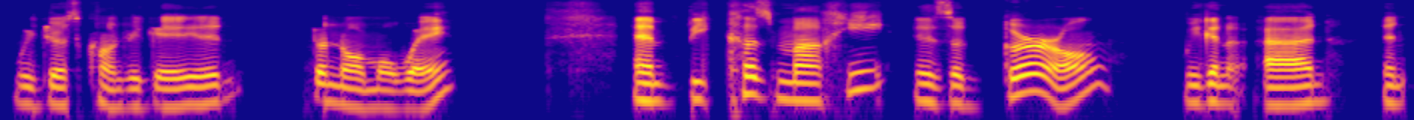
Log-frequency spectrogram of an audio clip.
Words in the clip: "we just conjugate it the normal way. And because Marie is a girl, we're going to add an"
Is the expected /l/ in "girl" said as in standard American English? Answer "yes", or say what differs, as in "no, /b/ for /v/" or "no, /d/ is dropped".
yes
